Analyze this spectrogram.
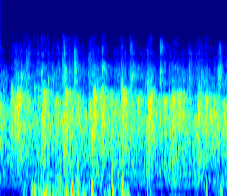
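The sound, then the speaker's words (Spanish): Applause from a conference audience welcoming a speaker, a continuous patter of many hands clapping at a steady, fairly loud level for about two seconds. “Les pido por favor un aplauso para el doctor Huitrón.”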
